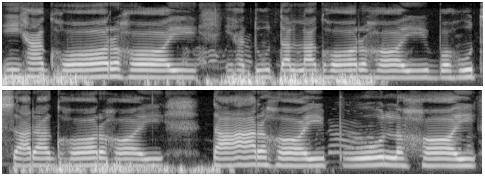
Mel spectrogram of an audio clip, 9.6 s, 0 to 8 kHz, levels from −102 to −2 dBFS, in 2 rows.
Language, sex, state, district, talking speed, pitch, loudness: Bajjika, female, Bihar, Vaishali, 105 wpm, 210 Hz, -21 LUFS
